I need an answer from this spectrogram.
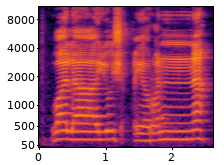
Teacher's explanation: نون مشدد ہے, نون مشدد کو جماؤ کے ساتھ ادا کیا جائے گا, غنہ بھی کیا جائے گا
